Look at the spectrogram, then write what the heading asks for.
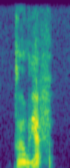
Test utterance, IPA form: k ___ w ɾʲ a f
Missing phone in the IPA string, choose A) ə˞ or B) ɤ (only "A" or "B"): B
